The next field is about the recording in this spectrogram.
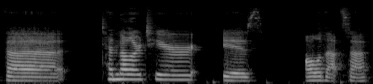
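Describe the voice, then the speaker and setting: A woman's voice: on the low side, slow pace, a bit bright, clear, resonant tone. A woman in her thirties chatting casually as an interview guest on a video call. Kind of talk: casual chat. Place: indoors in a room with bookshelves, on a video call.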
